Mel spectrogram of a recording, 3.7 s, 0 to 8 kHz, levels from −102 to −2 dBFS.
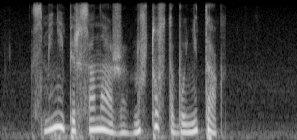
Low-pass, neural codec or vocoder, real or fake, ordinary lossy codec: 7.2 kHz; none; real; none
